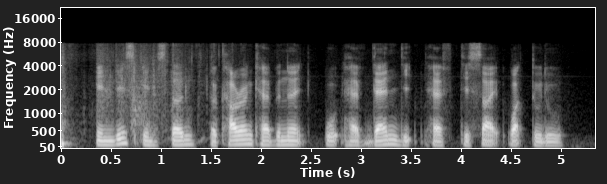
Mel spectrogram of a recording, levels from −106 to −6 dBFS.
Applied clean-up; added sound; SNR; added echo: neural mask model RNNoise.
